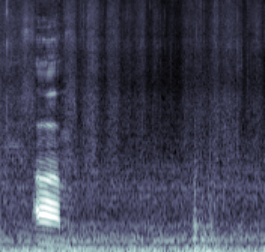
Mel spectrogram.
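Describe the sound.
Road noise inside a moving car: a steady low rumble and airy whoosh persist throughout, with a brief tonal chirp early on.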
